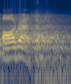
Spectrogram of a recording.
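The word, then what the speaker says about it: honest: हॉनेस्ट हम पढ़ते हैं ऑनेस्ट, ठीक है, वो भी अंदर से आवाज, हॉनेस्ट, हॉनेस्ट कहते हैं, हॉनेस्ट नहीं हॉनेस्ट, आ से उच्चारण होगा।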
